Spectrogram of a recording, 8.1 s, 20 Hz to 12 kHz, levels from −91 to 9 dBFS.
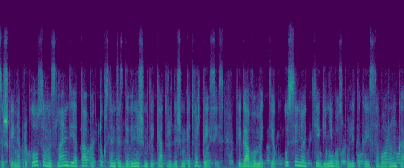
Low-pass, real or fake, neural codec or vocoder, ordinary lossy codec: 7.2 kHz; real; none; Opus, 16 kbps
